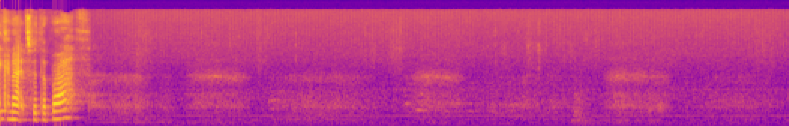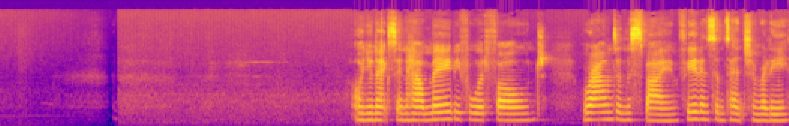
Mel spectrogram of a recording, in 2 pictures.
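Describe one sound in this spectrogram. A young woman speaks calmly and clearly into a close microphone.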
